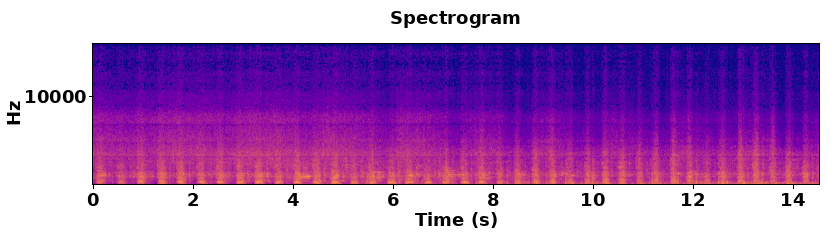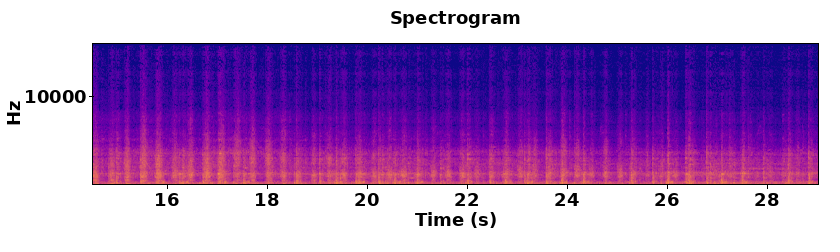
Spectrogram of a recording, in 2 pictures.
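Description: SECR 'D' class 4-4-0 steam locomotive No. 31577, a two-cylinder engine, pulling away with a train up a 1 in 200 rising gradient: sharp, regular exhaust beats over a hiss of steam, about two or three a second at first and quickening as it gathers speed.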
